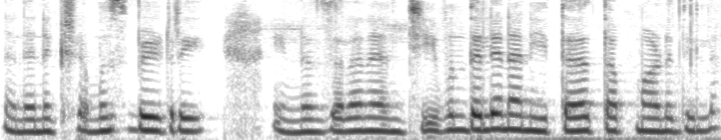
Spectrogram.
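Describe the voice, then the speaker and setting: Woman voicing a repentant young cartoon wife, tearful pleading, high-pitched, mellow tone. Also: level tone, fast talker. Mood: relieved.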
